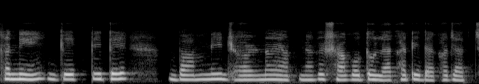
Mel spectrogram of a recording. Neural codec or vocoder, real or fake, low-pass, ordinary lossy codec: codec, 44.1 kHz, 2.6 kbps, SNAC; fake; 7.2 kHz; none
